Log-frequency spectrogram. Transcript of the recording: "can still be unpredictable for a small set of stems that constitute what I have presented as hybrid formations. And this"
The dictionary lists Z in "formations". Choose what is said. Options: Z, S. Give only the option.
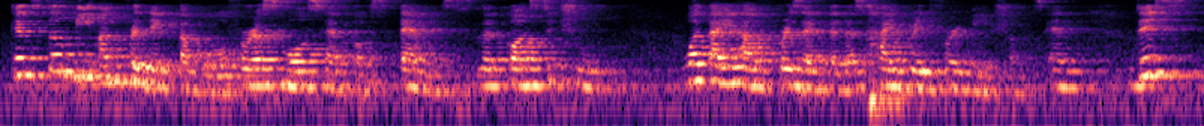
S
